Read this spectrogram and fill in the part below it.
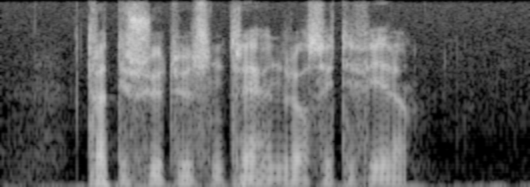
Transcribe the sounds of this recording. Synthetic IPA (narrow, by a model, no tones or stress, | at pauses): t̪ʰɾɛt̪ɪʂʉːt̪ʰʉːsn̩t̪ʰɾeːhʉnd̪ɾəoːsœt̪ɪfiːɾə̰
